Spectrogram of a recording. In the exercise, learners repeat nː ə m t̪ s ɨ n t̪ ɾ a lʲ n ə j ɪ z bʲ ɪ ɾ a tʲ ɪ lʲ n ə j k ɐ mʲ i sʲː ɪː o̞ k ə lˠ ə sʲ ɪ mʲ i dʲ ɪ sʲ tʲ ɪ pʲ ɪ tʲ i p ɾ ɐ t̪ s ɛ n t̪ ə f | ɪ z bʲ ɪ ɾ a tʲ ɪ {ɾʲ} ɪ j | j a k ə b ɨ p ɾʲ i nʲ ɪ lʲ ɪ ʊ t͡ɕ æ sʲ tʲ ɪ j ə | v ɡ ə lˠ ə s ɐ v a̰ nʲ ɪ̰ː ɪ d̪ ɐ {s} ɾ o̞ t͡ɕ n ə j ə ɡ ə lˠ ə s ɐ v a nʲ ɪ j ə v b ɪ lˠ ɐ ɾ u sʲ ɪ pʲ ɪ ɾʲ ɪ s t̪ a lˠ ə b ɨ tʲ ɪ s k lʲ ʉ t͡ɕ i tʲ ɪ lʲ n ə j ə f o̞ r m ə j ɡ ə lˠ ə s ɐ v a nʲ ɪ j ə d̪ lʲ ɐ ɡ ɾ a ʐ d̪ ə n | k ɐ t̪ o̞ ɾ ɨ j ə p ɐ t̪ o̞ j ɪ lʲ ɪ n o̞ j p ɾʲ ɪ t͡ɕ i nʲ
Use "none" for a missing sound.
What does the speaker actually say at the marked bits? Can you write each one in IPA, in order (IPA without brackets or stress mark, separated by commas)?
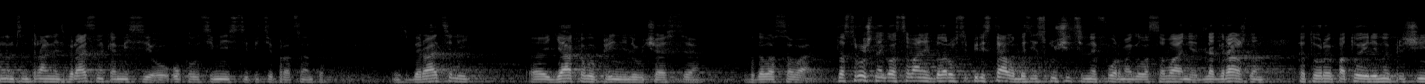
lʲ, s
